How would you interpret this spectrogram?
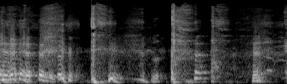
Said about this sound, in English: they having a cough attack.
